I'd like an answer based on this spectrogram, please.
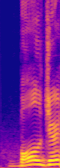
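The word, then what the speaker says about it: Bolger: pronounced accordingly for example Bulger has a g as in Bulch and matham rhes with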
